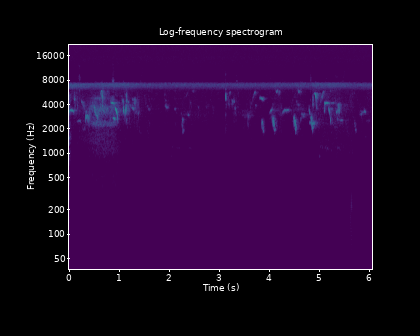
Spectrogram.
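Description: Faint bird chirps: short, scattered calls, more of them in the second half, over near-silent background.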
